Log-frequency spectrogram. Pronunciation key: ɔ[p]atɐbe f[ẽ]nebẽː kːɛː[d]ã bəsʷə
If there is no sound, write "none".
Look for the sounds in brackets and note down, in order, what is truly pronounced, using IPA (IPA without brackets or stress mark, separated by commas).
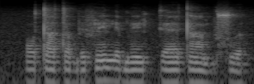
t, ẽ, t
